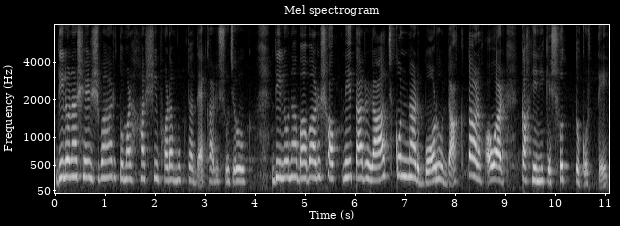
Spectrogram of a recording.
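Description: A woman's voice: high-pitched, measured pace, a little mellow. A woman reciting as the ghost of a murdered young woman doctor, speaking to her mother in an anguished, tearful, pleading way. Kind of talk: dramatic recitation.

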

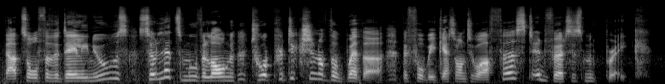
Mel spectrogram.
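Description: A man's voice: fairly high pitch, sing-song, fairly quick, sharp tone. An actor playing a cheery male radio host in a rusting city, announcing news in a chatty, theatrical way with playful asides. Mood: cheerful. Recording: clear music bed underneath.

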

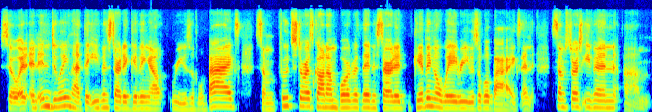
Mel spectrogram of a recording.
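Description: A young woman from the Bahamas, a marine conservationist, explaining earnestly in a casual interview over a video call from a room at home. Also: fairly low pitch. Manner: earnest, explanatory, quick bursts between slow stretches.

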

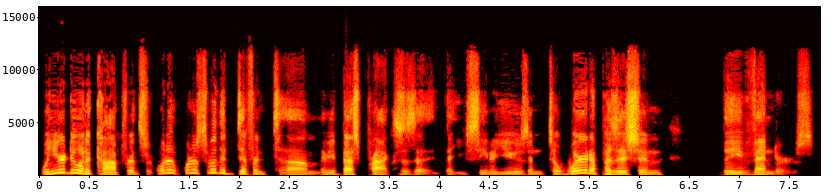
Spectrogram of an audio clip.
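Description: A man's voice: on the high side, lively intonation, a little fast, a little mellow, dry recording. A man in his forties hosting a video call interview on a headset mic, musing aloud with fillers and restarts. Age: 40s. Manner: thinks aloud with fillers and repeated starts. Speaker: podcast host. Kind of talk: conversational interview. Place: home studio with a flag behind, indoors.

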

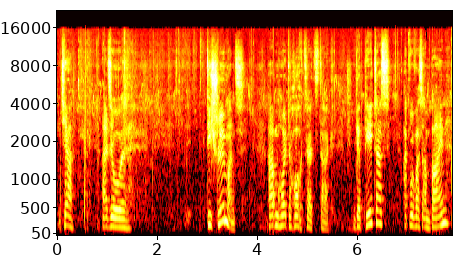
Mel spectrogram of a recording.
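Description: An actor playing a hesitant, agreeable sidekick with halting speech in a German radio comedy drama. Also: male voice, fairly high pitch, fairly bright tone, slight background noise.

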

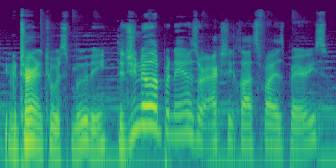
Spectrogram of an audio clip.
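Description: A man's voice: on the high side, sing-song, rapid-fire, fairly bright tone. A man playing a geeky scientist in an improvised game roleplay, earnest and pedantic, with a theatrical delivery. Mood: earnest enthusiasm. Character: geeky, banana-obsessed male scientist in a game. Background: background music.

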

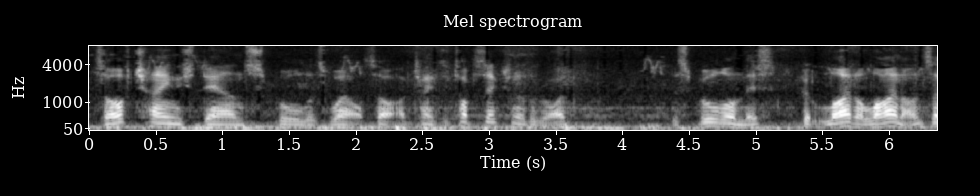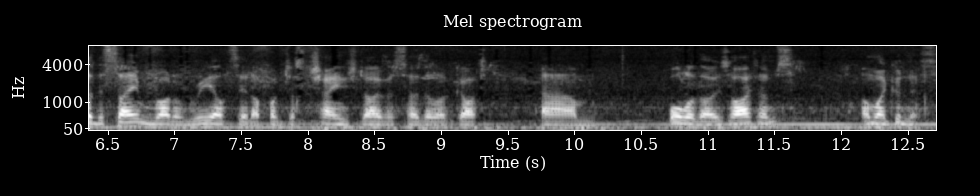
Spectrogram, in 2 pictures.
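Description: A man's voice: on the low side, normal speed, mellow. A middle-aged man, chatting casually and explaining his fishing as he goes, with frequent ums and restarts, filmed on a riverbank by a bridge. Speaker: fishing vlogger. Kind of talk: casual outdoor fishing commentary. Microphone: handheld camera close-up. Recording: noisy outdoor riverside recording.

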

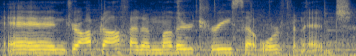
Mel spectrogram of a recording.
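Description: A woman teacher answers interview questions sincerely and without much pause. Music plays clearly in the background. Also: medium pitch, monotone, poor audio. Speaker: business teacher. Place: room with brick wall, indoors.

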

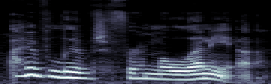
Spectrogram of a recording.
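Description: A woman voicing an ancient undead king, a defiant villain in an audiobook, with a menacing, deliberate snarl. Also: mid-range voice, lively intonation, warm tone, voice pushed down. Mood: defiant menace.

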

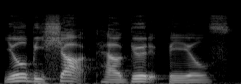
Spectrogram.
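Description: A man's voice: medium pitch, slow pace, fairly bright tone. A man voicing a friendly, folksy tow-truck deputy from a children's storybook, eager and earnest.

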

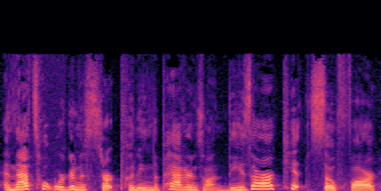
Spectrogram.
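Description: Middle-aged lady showing off new stuff in her quilt shop, high voice, super enthusiastic, dry sound. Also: animated, normal speed, no room sound. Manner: bubbly, gushing enthusiasm. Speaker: quilt shop employee giving a shop update. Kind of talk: casual shop tour walkthrough. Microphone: phone camera following her, wearing a face mask.

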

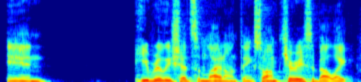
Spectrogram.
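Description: A man's voice: medium pitch, brisk, darkish tone. Laid-back male podcast host. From Los Angeles. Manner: laid-back, enthusiastic, casual slang. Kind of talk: casual podcast interview.

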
